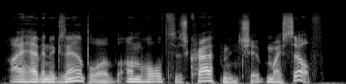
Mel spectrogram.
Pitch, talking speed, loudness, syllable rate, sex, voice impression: 120 Hz, 140 wpm, -18 LUFS, 4.6 syllables/s, male, masculine, adult-like, slightly thick, tensed, powerful, slightly hard, clear, fluent, cool, intellectual, calm, slightly mature, reassuring, wild, lively, slightly kind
